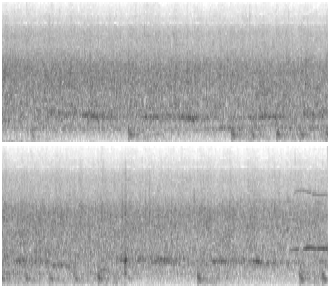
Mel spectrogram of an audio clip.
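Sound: stadium crowd ovation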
